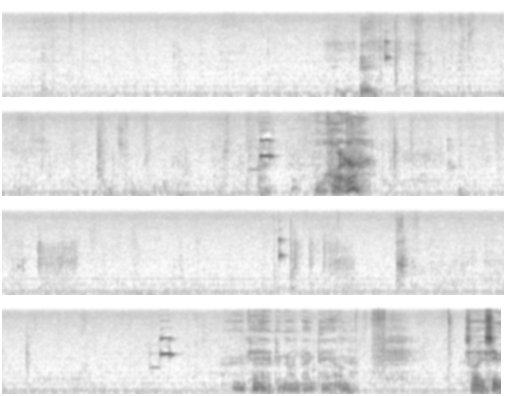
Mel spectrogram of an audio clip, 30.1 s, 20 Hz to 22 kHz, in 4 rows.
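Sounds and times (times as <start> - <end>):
low steady hum: 0.0 - 30.0
electronic meter beep: 11.2 - 11.7, 24.8 - 25.3.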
